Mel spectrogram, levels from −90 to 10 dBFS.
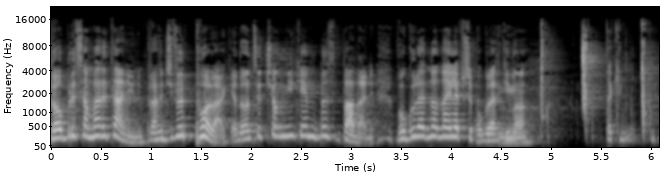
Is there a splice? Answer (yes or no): yes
